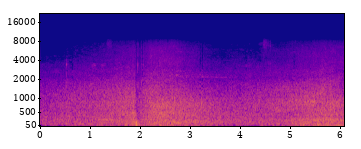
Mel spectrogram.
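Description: Road traffic: passing vehicles give a broad rushing noise that swells and fades twice. A single sharp click comes just before the first swell peaks.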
